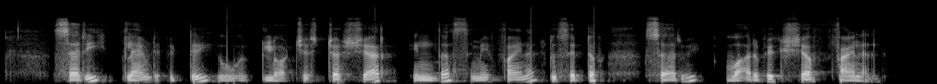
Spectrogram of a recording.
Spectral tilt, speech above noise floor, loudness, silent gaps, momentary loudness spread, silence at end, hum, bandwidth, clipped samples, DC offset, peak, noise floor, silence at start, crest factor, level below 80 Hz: -5.5 dB/octave; 25 dB; -21 LUFS; none; 9 LU; 0.55 s; none; 9.8 kHz; under 0.1%; under 0.1%; -2 dBFS; -45 dBFS; 0.55 s; 18 dB; -58 dBFS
